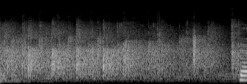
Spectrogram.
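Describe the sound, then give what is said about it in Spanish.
An audience applauds for the teachers who educate the children in the word of God, steadily for a couple of seconds, a dense wash of many hands clapping at once, fairly loud and even, with a brief voice cutting in at the very end. “Y un aplauso, ¿verdad? Para la maestra, donde quiera que están.”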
